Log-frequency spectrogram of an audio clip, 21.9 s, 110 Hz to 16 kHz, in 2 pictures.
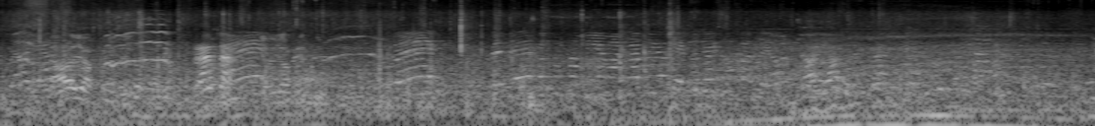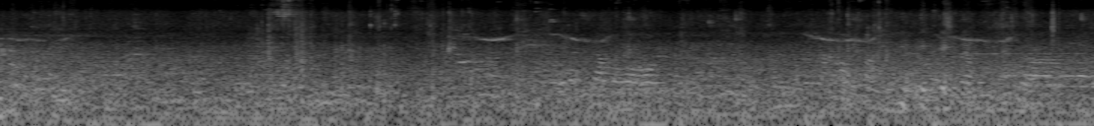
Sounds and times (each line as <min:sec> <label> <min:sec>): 0:00.0 Trafic noise 0:17.0
0:00.0 tourists talking 0:21.8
